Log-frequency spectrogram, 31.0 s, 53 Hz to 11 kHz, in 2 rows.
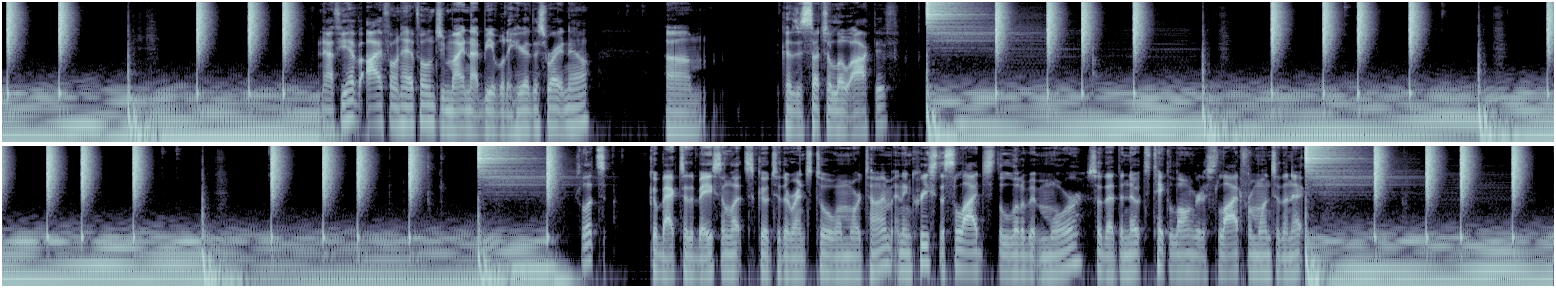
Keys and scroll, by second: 3.9 ctrl+s, 9.1 ctrl+s, 19.9 ctrl+s, 27.6 ctrl+s.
